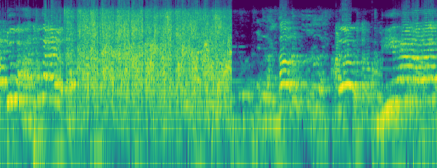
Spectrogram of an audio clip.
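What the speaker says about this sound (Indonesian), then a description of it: "Tepuk tangan dulu." Schoolchildren clapping in applause during a visit to the Samudra Pasai Islamic museum, loud close clapping for several seconds, then children's voices and chatter taking over as the clapping dies away.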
